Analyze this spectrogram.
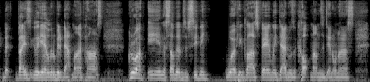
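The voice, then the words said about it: Australian accent. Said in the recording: “you grew up in Australia ... I can't hide this accent”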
